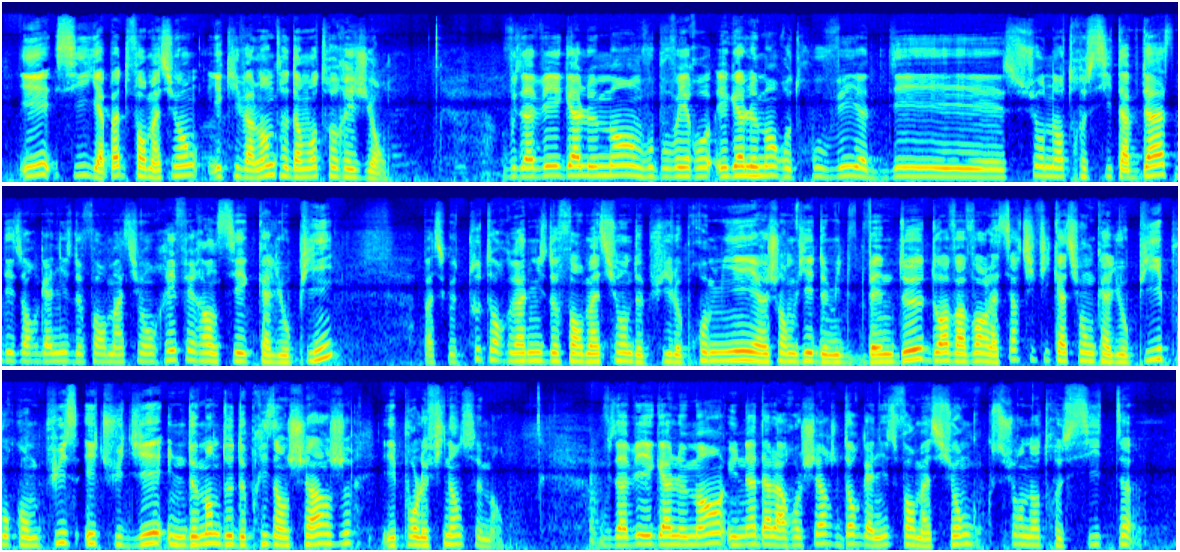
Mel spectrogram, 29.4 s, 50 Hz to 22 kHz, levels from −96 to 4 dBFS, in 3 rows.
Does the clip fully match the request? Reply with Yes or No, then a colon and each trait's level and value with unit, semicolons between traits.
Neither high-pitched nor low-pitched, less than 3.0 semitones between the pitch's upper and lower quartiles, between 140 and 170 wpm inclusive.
Yes: medium, 180 Hz; narrow, 2.6 semitones; average, 150 wpm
